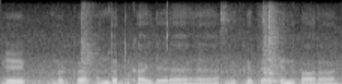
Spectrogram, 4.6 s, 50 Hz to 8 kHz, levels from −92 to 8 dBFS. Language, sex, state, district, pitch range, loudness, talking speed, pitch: Hindi, male, Punjab, Fazilka, 115-120 Hz, -15 LUFS, 170 wpm, 115 Hz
